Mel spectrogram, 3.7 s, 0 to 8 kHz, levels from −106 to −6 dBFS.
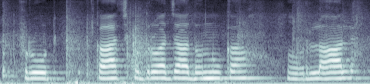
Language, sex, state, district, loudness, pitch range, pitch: Marwari, female, Rajasthan, Nagaur, -16 LUFS, 210-225 Hz, 220 Hz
